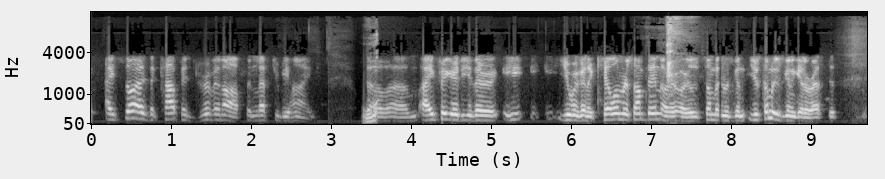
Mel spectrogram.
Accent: Bronx, New York, United States; I'm from the South Bronx, bro.

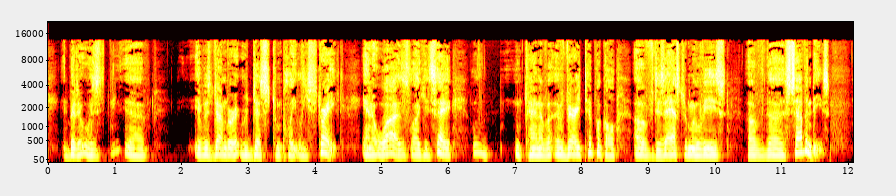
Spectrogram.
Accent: Milwaukee, Wisconsin, United States; We're from Milwaukee originally.

